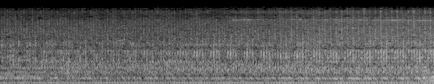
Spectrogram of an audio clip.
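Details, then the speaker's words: Jaguar XF diesel V6 after injector refitting, valve cover gasket replacement and coolant top-up, for a misfire (P0301) and oil leak: smooth, even, steady idle with no knock or misfire. "Car बिलकुल silent है। मैंने cool भी fill up कर लिया है।"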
